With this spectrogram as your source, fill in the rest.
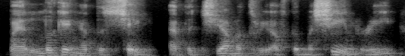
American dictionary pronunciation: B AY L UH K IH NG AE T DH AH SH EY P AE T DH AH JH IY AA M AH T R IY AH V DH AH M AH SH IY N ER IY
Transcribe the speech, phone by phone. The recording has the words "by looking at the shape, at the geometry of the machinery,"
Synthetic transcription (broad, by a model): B AY L UH K IH NG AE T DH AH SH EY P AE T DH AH JH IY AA M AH T R IY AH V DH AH M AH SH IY N ER IY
